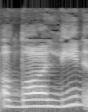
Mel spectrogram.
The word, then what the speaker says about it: الضالين: So if we look at the word al-dallin and then we look at the word al-ana, Let's look at the way that we emphasize the lam. So الضالين is going to be نبر. الضالين. Raise that voice and have emphasis on the lam.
